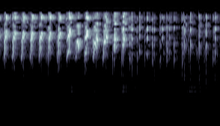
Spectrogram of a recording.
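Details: Fighter lovebird giving fast, harsh chattering: rapid shrill pulses close together, loudest in the first half.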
